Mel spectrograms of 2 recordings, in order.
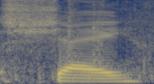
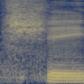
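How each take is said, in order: First: The vowel sounds like the one in 'day'. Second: The vowel sounds like the one in 'see'. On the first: The speaker calls it right. "it is pronounced Shay" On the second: The speaker calls it wrong. "unlike she, as I said it"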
